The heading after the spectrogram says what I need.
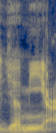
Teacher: berwakaf maka n-nya itu dihilangkan maka dibaca Jamia Jangan dibaca jami'an Jamia dipanjangkan dua harakat ini namanya Mad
